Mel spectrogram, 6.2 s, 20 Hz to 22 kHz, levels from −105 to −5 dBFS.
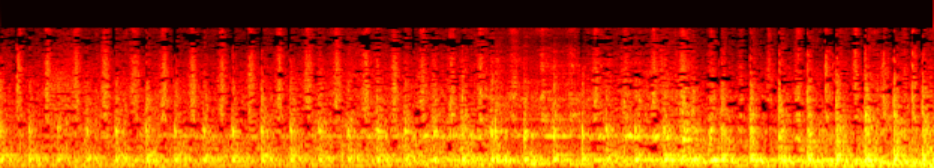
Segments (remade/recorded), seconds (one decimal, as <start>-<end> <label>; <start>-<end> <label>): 0.0-3.3 recorded; 3.3-3.9 remade; 3.9-6.2 recorded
